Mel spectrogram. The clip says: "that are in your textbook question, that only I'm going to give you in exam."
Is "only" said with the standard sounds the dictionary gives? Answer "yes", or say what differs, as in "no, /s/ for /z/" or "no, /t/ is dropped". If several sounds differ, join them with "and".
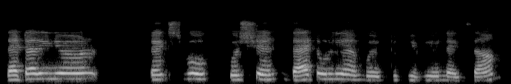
yes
